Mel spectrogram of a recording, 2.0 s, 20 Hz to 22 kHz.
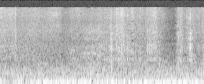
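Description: Faint, soft rubbing of a damp tissue wiped around the dusty inside of a Volvo 210 excavator's air filter housing.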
